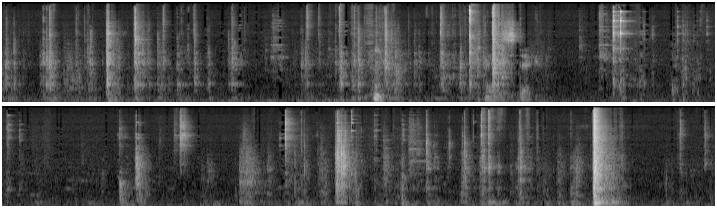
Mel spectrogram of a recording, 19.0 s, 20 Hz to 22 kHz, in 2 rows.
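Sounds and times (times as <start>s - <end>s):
metal tools clinking: 7.7s - 9.9s, 13.1s - 15.4s.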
